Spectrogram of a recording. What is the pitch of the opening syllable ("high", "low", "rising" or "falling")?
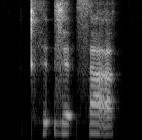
high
